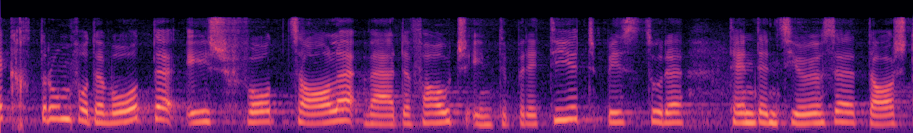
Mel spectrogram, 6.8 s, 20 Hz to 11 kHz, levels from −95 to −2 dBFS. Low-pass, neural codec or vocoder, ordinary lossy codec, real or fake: 7.2 kHz; none; none; real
